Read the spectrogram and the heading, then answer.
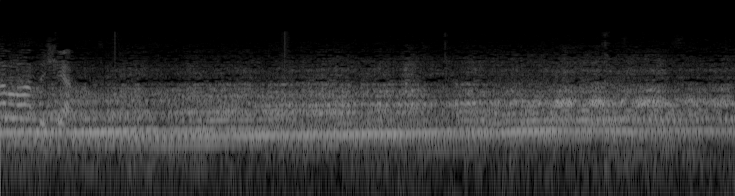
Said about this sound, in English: All right, open up the engine.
